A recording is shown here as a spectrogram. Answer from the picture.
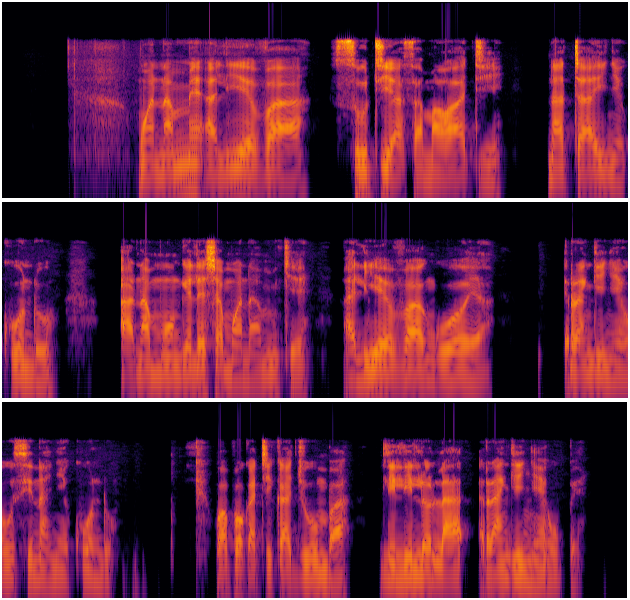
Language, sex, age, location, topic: Swahili, male, 18-24, Kisumu, government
